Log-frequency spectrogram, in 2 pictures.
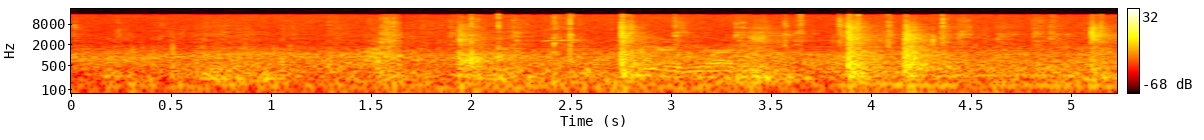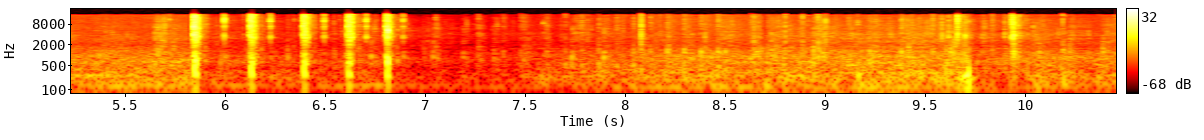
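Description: Milsig paintball marker firing a rapid string of about seven sharp shots in roughly one second, about six seconds in.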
